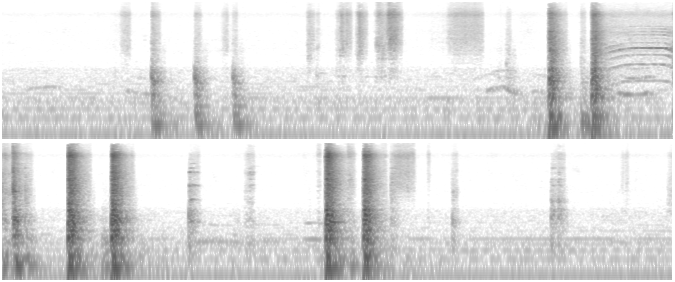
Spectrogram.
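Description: Hammer blows on the wooden formwork for a concrete post, coming in short groups of two or three sharp knocks. A cat meows once, rising and falling in pitch, about six seconds in.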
